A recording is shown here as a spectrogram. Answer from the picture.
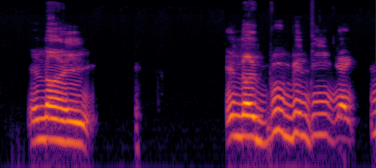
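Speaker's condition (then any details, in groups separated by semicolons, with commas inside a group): Cerebral palsy; needs help at night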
